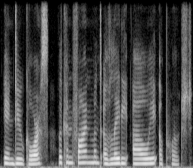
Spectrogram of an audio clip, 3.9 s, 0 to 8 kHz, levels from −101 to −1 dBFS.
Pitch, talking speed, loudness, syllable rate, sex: 235 Hz, 140 wpm, -16 LUFS, 5.0 syllables/s, female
